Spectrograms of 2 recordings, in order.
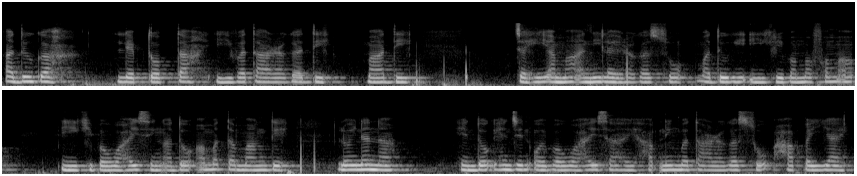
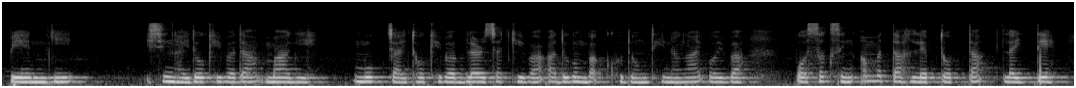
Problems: none marked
